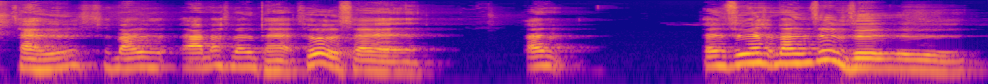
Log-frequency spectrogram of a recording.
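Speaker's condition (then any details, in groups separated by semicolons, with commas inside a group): Tongue cancer; biopsy-confirmed, ECCT treatment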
